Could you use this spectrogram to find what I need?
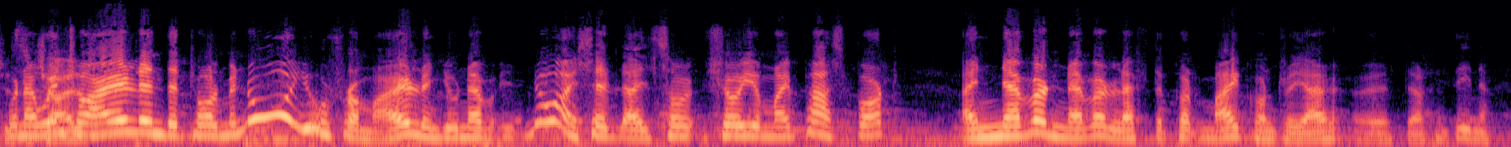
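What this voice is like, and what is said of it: Irish accent, brogue. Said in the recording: “You have the Irish accent ... they said I had the same brogue and everything”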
